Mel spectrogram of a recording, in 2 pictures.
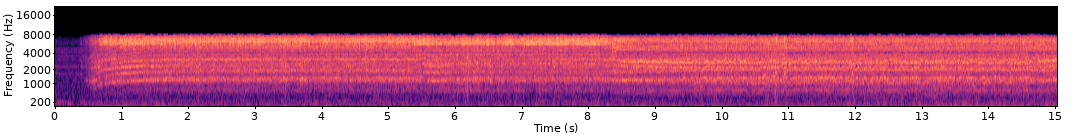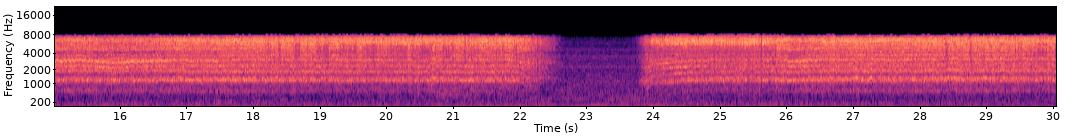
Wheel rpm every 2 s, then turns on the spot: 80, 170, 160, 170, 160, 160, 160, 160, 160, 160, 150, 30, 150, 160, 170.
none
